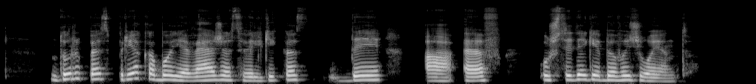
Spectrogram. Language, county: Lithuanian, Utena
